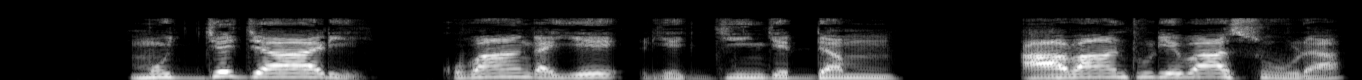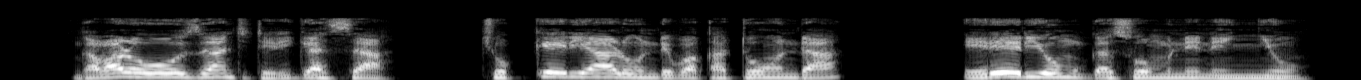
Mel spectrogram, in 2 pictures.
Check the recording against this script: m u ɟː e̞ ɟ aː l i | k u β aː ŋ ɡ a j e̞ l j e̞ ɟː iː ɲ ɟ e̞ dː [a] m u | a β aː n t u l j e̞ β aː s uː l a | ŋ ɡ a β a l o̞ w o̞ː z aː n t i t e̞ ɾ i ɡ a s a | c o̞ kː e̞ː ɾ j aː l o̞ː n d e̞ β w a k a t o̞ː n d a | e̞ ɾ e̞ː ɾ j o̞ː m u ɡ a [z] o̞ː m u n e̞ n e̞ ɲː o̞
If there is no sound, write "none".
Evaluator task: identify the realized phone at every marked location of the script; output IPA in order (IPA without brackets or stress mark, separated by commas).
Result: a, s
